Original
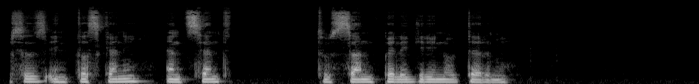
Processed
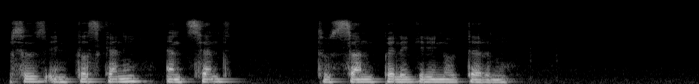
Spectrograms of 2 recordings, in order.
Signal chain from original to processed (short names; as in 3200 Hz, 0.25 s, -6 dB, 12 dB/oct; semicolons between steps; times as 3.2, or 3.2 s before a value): Chebyshev low-pass 7600 Hz, order 8; high shelf 3300 Hz -12 dB; notches 60/120/180/240 Hz; in parallel at +1 dB: compressor, threshold -33 dBFS, peak gain reduction 15.5 dB; on the sum: mismatched tape noise reduction decoder only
